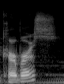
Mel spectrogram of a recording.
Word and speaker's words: Kerberos: Time to Hard K? Is it Kerberos? Okay. I've always known it with the soft C.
